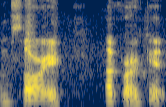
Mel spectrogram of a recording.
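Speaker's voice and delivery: choked-up, high and slow, fighting back tears. Voicing a character apologizing after breaking something: acting out holding back tears. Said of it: "trying not to tear up".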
